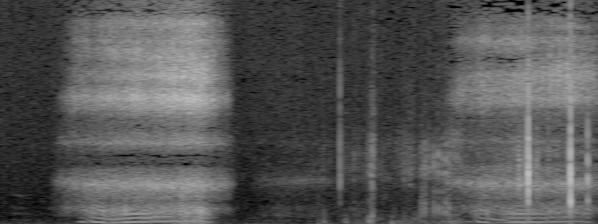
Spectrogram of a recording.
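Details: Two loud, rough, buzzing inhaled snores from a woman, with a quiet gap between them and faint room noise; she snores like a man; ordinary loud snoring.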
